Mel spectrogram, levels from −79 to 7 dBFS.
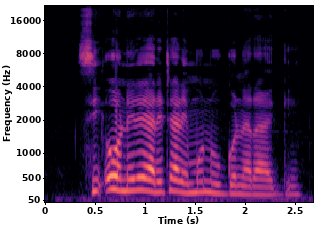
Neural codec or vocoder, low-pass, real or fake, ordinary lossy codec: none; none; real; none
